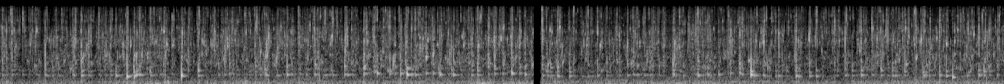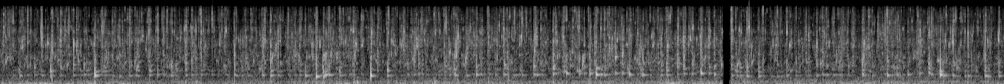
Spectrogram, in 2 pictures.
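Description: Air bubbles gurgle and pop steadily underwater.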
